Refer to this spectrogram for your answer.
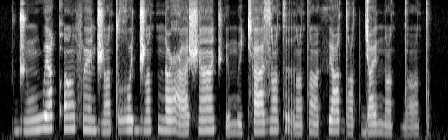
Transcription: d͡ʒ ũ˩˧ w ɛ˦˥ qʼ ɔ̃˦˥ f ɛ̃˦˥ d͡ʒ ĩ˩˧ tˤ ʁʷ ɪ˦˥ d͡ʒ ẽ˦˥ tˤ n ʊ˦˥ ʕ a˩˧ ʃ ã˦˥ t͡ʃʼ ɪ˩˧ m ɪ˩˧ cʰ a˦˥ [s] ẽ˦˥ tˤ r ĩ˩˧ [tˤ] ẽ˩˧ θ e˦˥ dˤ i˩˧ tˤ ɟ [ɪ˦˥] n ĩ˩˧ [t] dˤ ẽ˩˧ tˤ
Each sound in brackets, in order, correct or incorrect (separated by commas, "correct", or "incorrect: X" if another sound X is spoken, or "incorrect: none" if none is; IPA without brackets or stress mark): incorrect: z, correct, incorrect: ɛ˦˥, incorrect: tˤ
